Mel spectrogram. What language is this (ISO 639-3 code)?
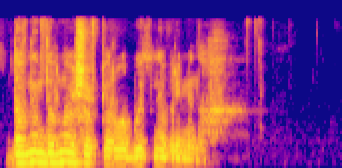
rus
